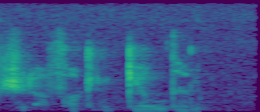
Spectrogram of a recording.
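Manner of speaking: hushed, breathy, whispered muttering. Describing the barkeep going back to the bar: imitating someone muttering.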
